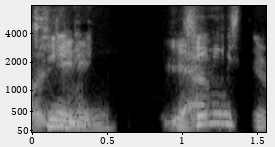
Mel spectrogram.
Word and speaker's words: Genie: Genie Genie Genie yes we call it Genie Genie is the right way to say it and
